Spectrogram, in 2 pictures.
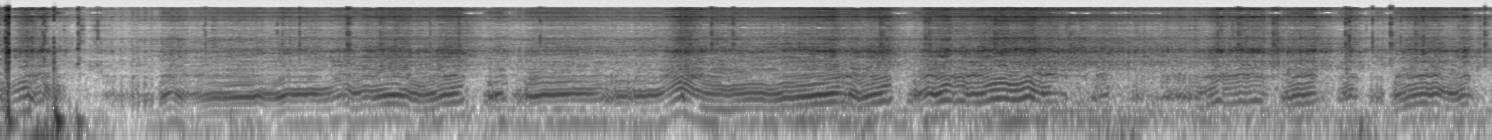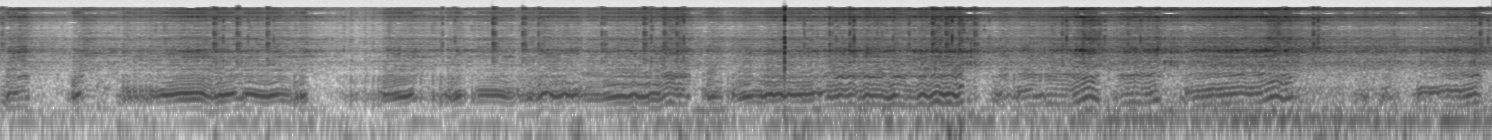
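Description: A dirt bike engine revs up and down close by.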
